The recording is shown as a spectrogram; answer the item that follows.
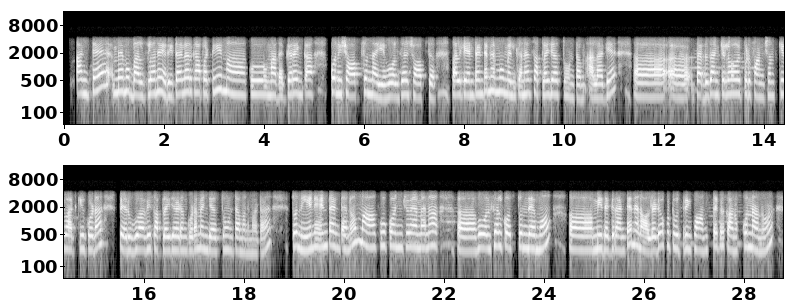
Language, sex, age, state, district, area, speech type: Telugu, female, 30-45, Andhra Pradesh, East Godavari, rural, conversation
